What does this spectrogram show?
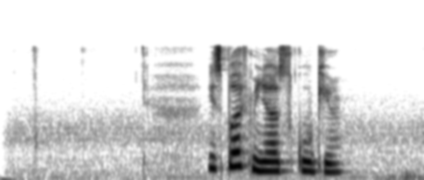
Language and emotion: Russian, neutral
